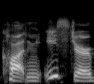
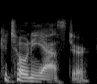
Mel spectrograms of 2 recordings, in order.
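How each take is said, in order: First: It sounds like the words cotton Easter. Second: It sounds like co-toe-nee-aster. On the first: The speaker calls it wrong. "it's spelled like cotton Easter" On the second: The speaker calls it right. "but it's really Cotoneaster"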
